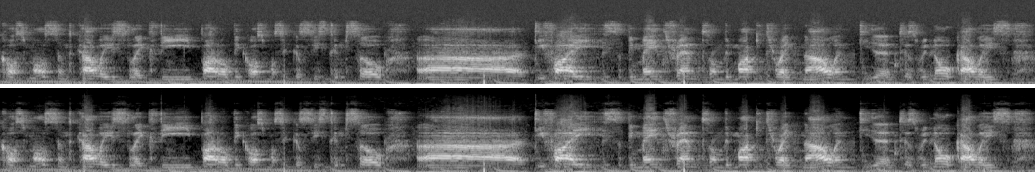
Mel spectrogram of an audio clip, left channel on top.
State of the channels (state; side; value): noise; left; hiss, 18 dB below the sound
